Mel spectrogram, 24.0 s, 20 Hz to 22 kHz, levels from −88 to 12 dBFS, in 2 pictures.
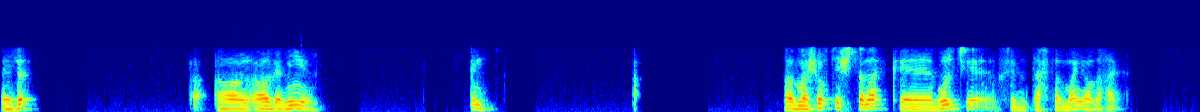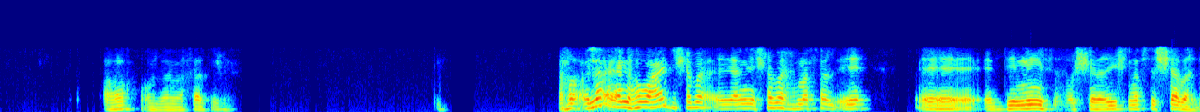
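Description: Throughout the clip the speech carries the sound of the AMR narrowband mobile codec at a low mode, which fits the 7.4 kbps rate. The signal is band-limited at 4 kHz, so sibilants and breath lose their top end. At this bitrate the vocal tract model gets only a few pulses per subframe to work with, and the damage is plainly audible as a buzzy, synthetic edge on every voiced stretch.

At 5.03 s there are lost AMR speech frames, consistent with about two frames, roughly 40 ms of audio. The decoder covers the gap by repeating the last good pitch and spectral settings at reduced gain, which gives a brief dip and warble. At 22.56 to 22.74 s a longer run, about 100 ms of missing frames, is concealed the same way. The sound smears out and fades toward silence, then returns weak and rough for a moment.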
